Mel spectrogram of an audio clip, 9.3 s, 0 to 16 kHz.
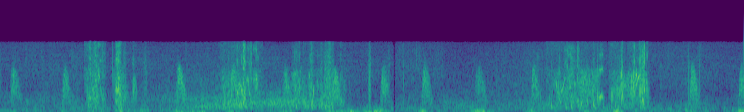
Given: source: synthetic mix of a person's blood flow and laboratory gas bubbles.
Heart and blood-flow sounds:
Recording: Doppler ultrasound of blood flow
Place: subclavian vein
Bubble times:
1.05-1.34 s: bubbles
1.41-1.73 s: bubbles
2.75-3.30 s: bubbles
3.60-4.35 s: bubbles
6.83-8.15 s: bubbles
From the record:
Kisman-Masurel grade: 333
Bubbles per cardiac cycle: rolling drumbeat, 9 or more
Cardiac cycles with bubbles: 50 to 99%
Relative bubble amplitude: loud (0.450 to 0.775)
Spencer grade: 3 (all of the cardiac periods contain showers or single bubble signals, but not dominating or overriding the cardiac motion signals)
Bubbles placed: anywhere in the cardiac cycle

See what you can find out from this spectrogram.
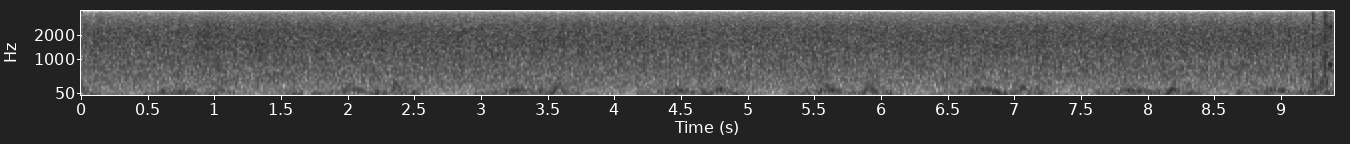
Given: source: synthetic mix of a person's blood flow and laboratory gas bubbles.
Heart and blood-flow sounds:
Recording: Doppler ultrasound of blood flow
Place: precordium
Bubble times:
9.19-9.41 s: bubbles
From the record:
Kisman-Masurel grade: 213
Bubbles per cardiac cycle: several, 3 to 8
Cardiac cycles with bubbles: 1 to 10%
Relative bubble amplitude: loud (0.450 to 0.775)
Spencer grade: 1 (occasional bubble signal discernible with the cardiac motion signal, with majority of cardiac periods free of bubbles)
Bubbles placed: anywhere in the cardiac cycle

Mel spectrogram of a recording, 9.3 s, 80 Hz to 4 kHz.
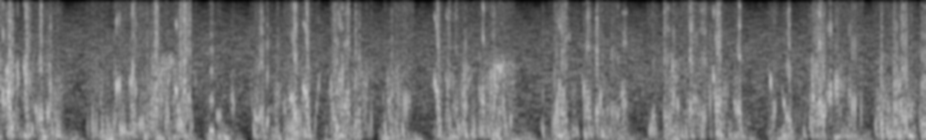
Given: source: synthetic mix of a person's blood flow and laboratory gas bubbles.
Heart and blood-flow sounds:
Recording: Doppler ultrasound of blood flow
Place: precordium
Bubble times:
0.00-0.63 s: bubbles
0.84-1.96 s: bubbles
2.06-2.23 s: bubbles
2.29-2.38 s: bubbles
2.50-3.20 s: bubbles
3.27-3.74 s: bubbles
3.81-4.13 s: bubbles
4.31-5.17 s: bubbles
5.39-6.30 s: bubbles
6.46-7.46 s: bubbles
7.67-8.64 s: bubbles
8.72-9.27 s: bubbles
From the record:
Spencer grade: 4 (maximum detectable bubble signal sounding continuously throughout systole and diastole of every cardiac period, and overriding the amplitude of the normal cardiac signals)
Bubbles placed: anywhere in the cardiac cycle

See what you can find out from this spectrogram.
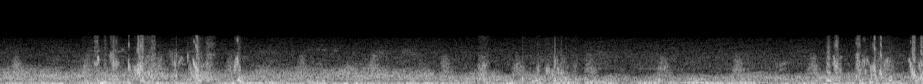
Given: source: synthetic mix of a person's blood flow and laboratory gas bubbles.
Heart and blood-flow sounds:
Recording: Doppler ultrasound of blood flow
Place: subclavian vein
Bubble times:
0.82-1.23 s: bubbles
1.25-1.62 s: bubbles
1.69-2.17 s: bubbles
2.32-2.49 s: bubbles
4.77-4.91 s: bubbles
5.20-5.79 s: bubbles
8.24-8.43 s: bubbles
8.54-8.96 s: bubbles
9.07-9.24 s: bubbles
From the record:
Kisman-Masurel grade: 332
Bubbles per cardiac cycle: rolling drumbeat, 9 or more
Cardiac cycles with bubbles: 50 to 99%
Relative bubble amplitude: moderate (0.250 to 0.450)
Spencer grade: 3 (all of the cardiac periods contain showers or single bubble signals, but not dominating or overriding the cardiac motion signals)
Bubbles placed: anywhere in the cardiac cycle

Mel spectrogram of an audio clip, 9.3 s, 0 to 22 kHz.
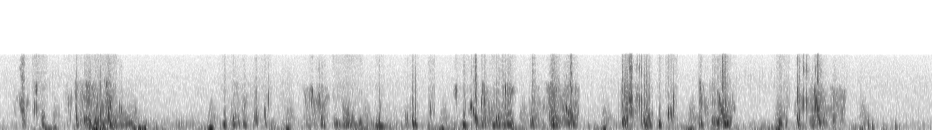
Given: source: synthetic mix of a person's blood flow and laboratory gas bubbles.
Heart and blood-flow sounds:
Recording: Doppler ultrasound of blood flow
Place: subclavian vein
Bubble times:
0.13-0.48 s: bubbles
0.64-1.25 s: bubbles
2.21-2.50 s: bubbles
2.54-2.73 s: bubbles
3.03-3.64 s: bubbles
3.75-3.84 s: bubbles
4.03-4.20 s: bubbles
4.28-4.35 s: bubbles
4.53-5.17 s: bubbles
5.28-5.80 s: bubbles
6.19-6.54 s: bubbles
6.57-6.78 s: bubbles
6.99-7.37 s: bubbles
7.76-7.91 s: bubbles
7.94-8.46 s: bubbles
From the record:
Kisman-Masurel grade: 233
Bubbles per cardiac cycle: several, 3 to 8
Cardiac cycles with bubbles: 50 to 99%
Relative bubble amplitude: loud (0.450 to 0.775)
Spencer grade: 3 (all of the cardiac periods contain showers or single bubble signals, but not dominating or overriding the cardiac motion signals)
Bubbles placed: anywhere in the cardiac cycle

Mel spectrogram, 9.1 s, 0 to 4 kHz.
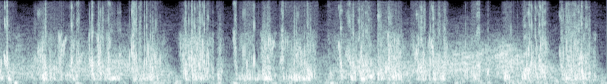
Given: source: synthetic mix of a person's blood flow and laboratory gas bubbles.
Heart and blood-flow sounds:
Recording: Doppler ultrasound of blood flow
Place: subclavian vein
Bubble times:
0.00-0.27 s: bubbles
0.50-1.28 s: bubbles
1.32-1.86 s: bubbles
1.92-2.45 s: bubbles
2.69-3.38 s: bubbles
3.49-4.16 s: bubbles
4.18-4.79 s: bubbles
4.91-6.10 s: bubbles
6.17-6.75 s: bubbles
6.96-7.37 s: bubbles
7.52-8.28 s: bubbles
8.38-8.98 s: bubbles
From the record:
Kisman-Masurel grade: 444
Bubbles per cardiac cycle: continuous sound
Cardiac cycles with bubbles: 100%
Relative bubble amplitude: maximal (0.775 to 0.999)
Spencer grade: 4 (maximum detectable bubble signal sounding continuously throughout systole and diastole of every cardiac period, and overriding the amplitude of the normal cardiac signals)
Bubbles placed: anywhere in the cardiac cycle

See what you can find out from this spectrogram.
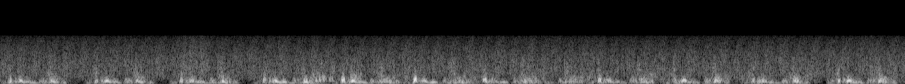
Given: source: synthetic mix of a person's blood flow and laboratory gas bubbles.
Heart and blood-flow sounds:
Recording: Doppler ultrasound of blood flow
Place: precordium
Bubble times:
3.11-3.36 s: bubbles
3.50-3.63 s: bubbles
From the record:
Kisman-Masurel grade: 112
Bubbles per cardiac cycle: 1 to 2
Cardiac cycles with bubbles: 1 to 10%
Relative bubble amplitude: moderate (0.250 to 0.450)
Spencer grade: 1 (occasional bubble signal discernible with the cardiac motion signal, with majority of cardiac periods free of bubbles)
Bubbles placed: anywhere in the cardiac cycle

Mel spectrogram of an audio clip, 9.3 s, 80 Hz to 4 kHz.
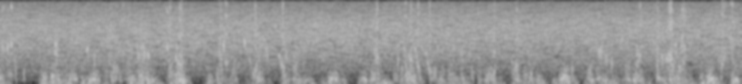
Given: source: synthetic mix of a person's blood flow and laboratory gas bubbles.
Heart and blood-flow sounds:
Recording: Doppler ultrasound of blood flow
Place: precordium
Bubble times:
0.00-0.26 s: bubbles
0.29-0.36 s: bubbles
0.58-0.64 s: bubbles
0.81-1.24 s: bubbles
1.31-1.92 s: bubbles
2.07-2.46 s: bubbles
2.74-3.00 s: bubbles
3.05-3.40 s: bubbles
3.46-3.75 s: bubbles
4.66-4.81 s: bubbles
4.91-5.50 s: bubbles
5.75-6.04 s: bubbles
6.15-6.25 s: bubbles
6.39-6.54 s: bubbles
6.62-6.69 s: bubbles
7.13-7.22 s: bubbles
7.37-8.06 s: bubbles
8.21-8.67 s: bubbles
8.98-9.28 s: bubbles
From the record:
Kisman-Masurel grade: 342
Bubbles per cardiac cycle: rolling drumbeat, 9 or more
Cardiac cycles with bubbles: 100%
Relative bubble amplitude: moderate (0.250 to 0.450)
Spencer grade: 3 (all of the cardiac periods contain showers or single bubble signals, but not dominating or overriding the cardiac motion signals)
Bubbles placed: anywhere in the cardiac cycle

